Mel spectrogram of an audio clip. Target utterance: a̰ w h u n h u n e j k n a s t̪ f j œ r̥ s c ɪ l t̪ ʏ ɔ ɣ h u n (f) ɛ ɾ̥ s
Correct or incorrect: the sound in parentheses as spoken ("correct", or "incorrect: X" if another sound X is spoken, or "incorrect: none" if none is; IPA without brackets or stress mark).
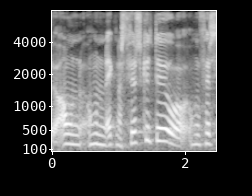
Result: correct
